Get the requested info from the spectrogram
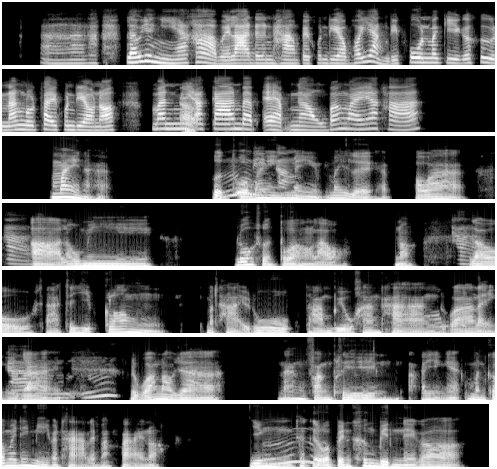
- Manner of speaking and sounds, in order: none
- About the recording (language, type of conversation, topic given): Thai, podcast, เคยเดินทางคนเดียวแล้วเป็นยังไงบ้าง?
